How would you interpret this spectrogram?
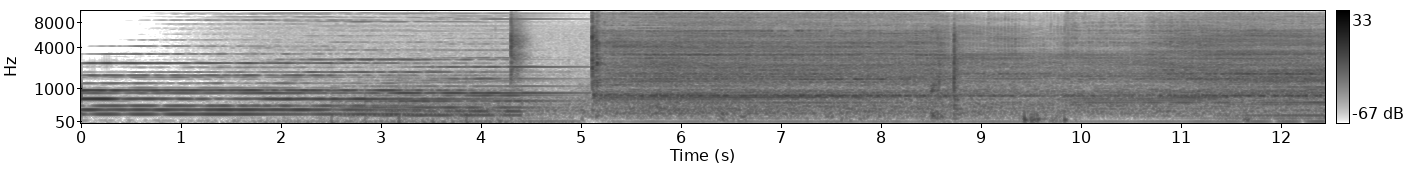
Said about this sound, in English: What's that pump doing right now? Oh, just pulling vacuum in here.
